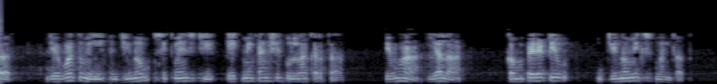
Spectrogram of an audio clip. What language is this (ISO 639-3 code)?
mar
